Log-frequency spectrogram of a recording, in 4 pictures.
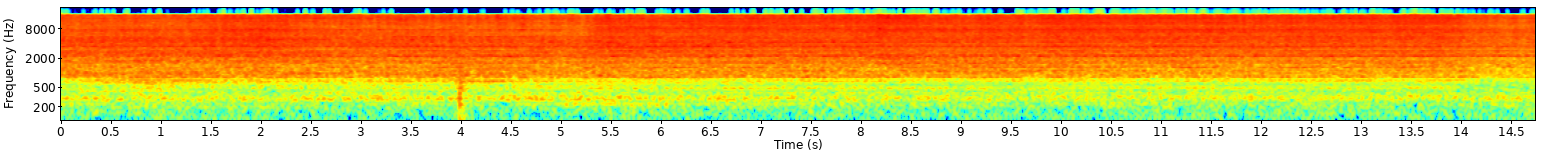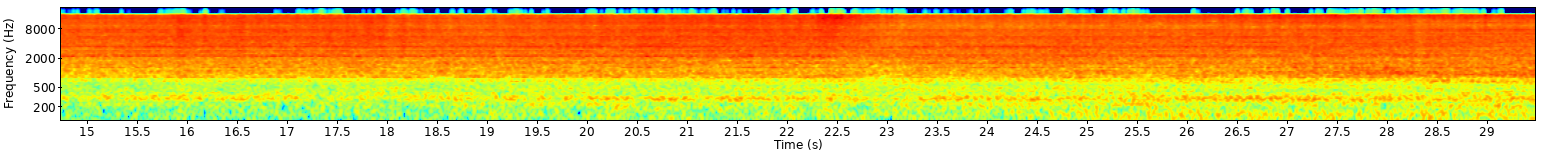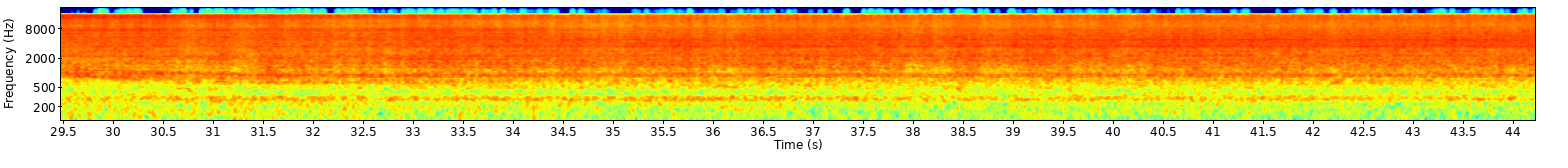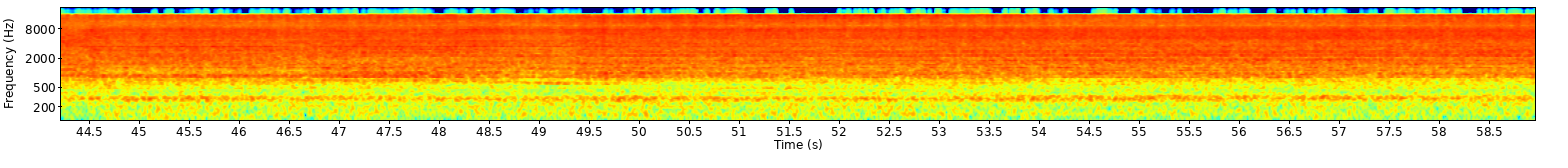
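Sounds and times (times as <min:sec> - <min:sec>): sawmill machinery hiss: 0:00.0 - 0:58.9
machine hum: 0:18.0 - 0:41.6, 0:42.4 - 0:58.9.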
